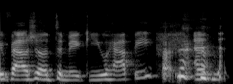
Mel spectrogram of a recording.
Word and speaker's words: fascia: Yeah, I used to say fascia, and then my Fascia. dad, who's a doctor, corrected me and he said it's fascia.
